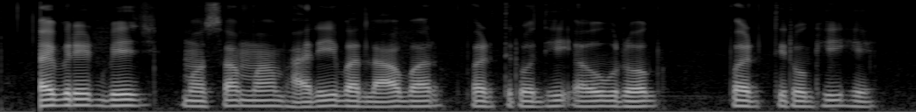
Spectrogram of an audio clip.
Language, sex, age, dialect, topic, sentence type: Chhattisgarhi, male, 25-30, Central, agriculture, statement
